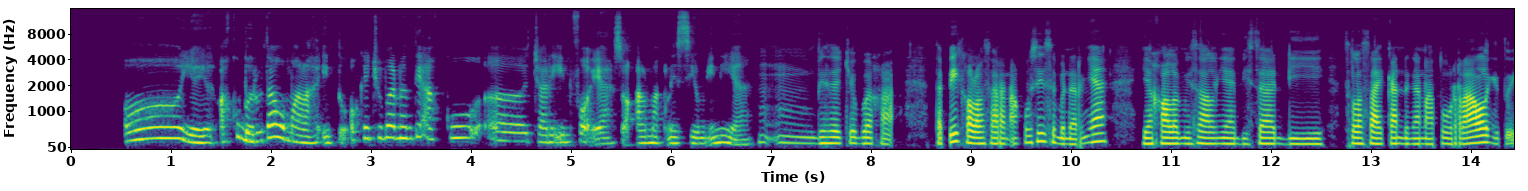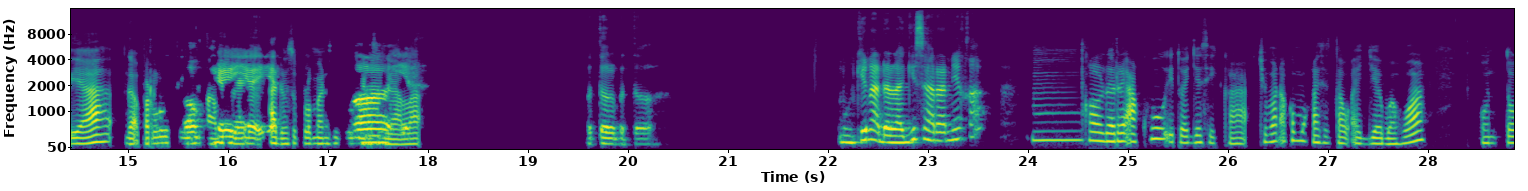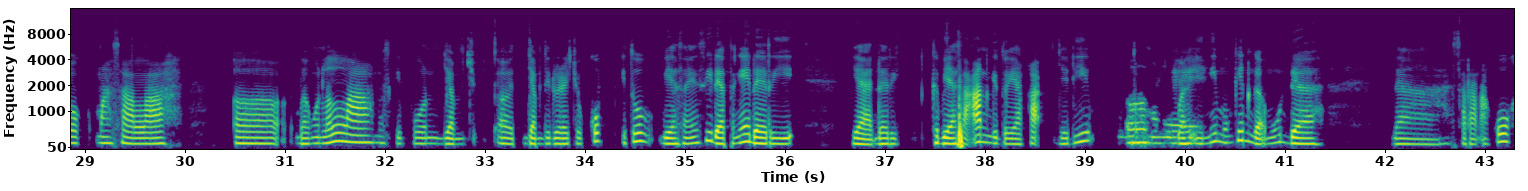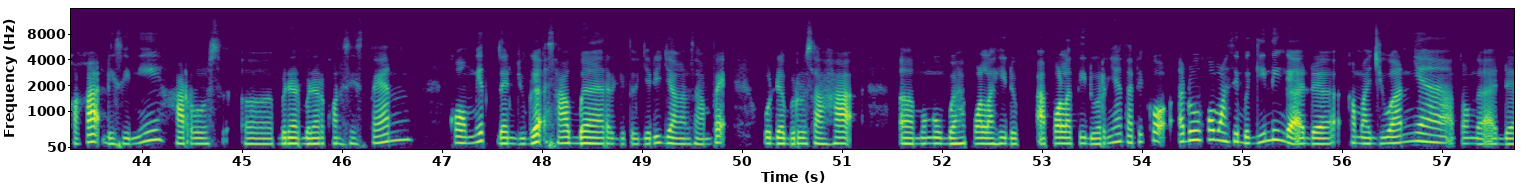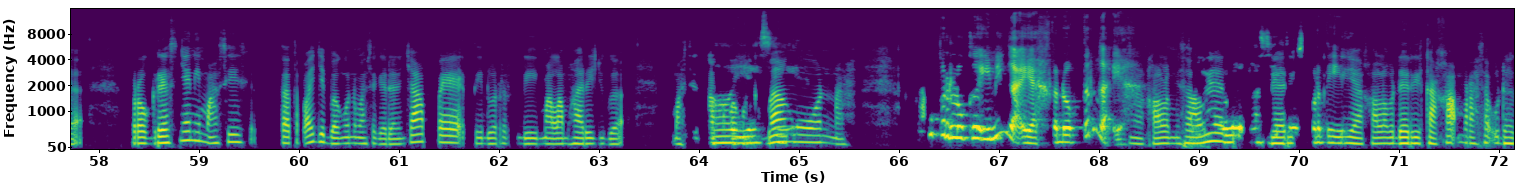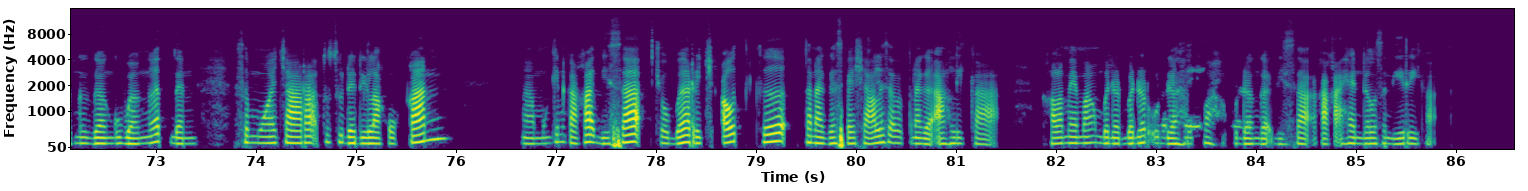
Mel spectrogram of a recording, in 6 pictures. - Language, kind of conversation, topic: Indonesian, advice, Mengapa saya bangun merasa lelah meski sudah tidur cukup lama?
- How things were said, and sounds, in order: other background noise; in English: "reach out"; in English: "handle"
